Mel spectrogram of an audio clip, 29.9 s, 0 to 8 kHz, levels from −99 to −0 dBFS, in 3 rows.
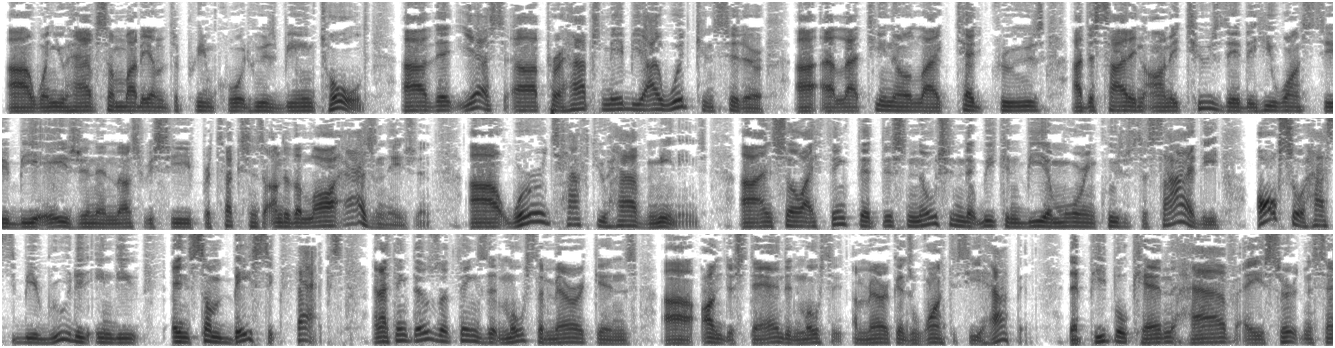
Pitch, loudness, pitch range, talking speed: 110 Hz, -23 LUFS, 100-125 Hz, 210 wpm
